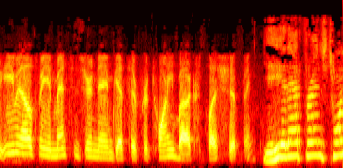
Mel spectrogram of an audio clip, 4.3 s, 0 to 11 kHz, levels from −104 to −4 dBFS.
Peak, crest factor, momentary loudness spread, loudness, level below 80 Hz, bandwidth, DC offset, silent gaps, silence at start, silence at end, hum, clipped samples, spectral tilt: -6 dBFS; 16 dB; 10 LU; -23 LUFS; -78 dBFS; 8 kHz; under 0.1%; none; 0 s; 0 s; none; under 0.1%; -6.5 dB/octave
